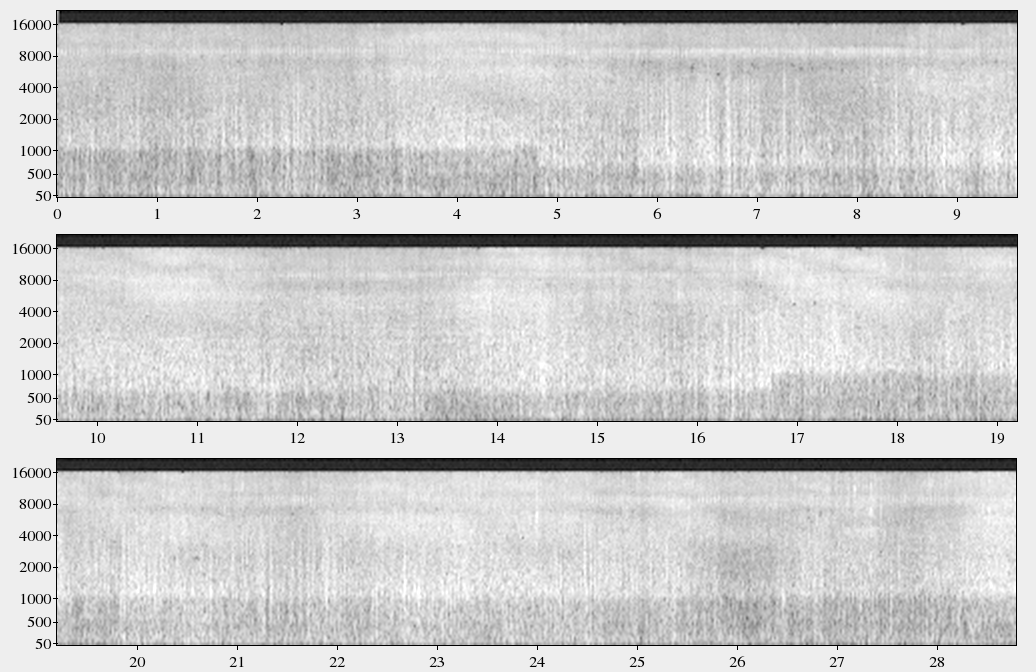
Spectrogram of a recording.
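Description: Shallow surf washing up the sand, with wind buffeting the microphone.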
